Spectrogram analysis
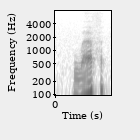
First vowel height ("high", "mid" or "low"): low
